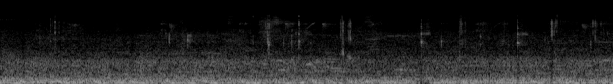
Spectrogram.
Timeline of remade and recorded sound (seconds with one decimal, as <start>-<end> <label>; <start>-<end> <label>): 0.0-6.1 recorded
